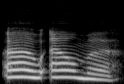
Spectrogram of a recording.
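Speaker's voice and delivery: high, loud, drawn-out cry; pleading call. A narrator's reading. Wilbur calls after departing Elmer, pleading call. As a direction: wail the name after someone leaving. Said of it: "called Wilbur".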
